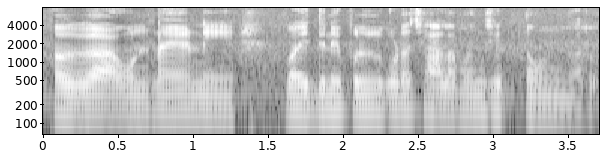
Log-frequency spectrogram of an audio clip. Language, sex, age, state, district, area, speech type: Telugu, male, 18-30, Andhra Pradesh, Eluru, rural, spontaneous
